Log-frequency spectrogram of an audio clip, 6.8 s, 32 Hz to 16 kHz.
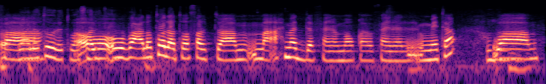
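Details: Young woman who has stuttered since age 6, attributed to psychological factors and possibly stress at the start of school; stuttering.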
